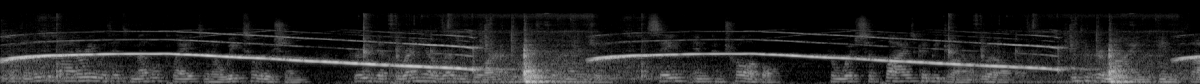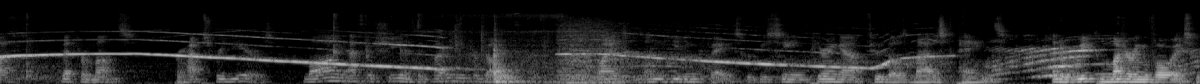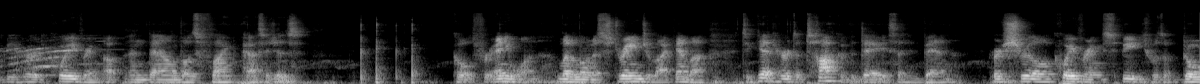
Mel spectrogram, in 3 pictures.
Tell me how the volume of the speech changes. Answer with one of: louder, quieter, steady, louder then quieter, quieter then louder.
louder.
